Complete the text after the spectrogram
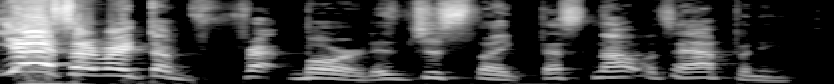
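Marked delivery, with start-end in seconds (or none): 0.0-1.4 loud, higher, fed-up reply; irritated mock answer; exasperated retort. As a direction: snap back at a useless tip. Annoyed retort to Google's advice.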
